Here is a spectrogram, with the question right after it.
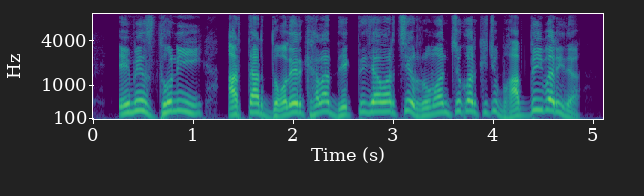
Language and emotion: Bengali, happy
